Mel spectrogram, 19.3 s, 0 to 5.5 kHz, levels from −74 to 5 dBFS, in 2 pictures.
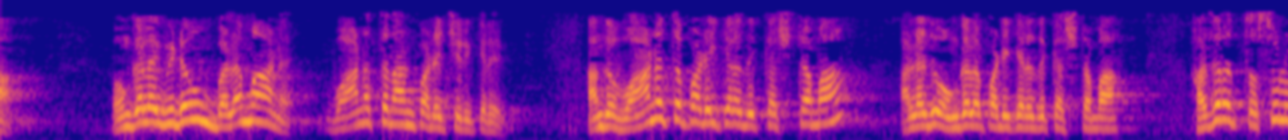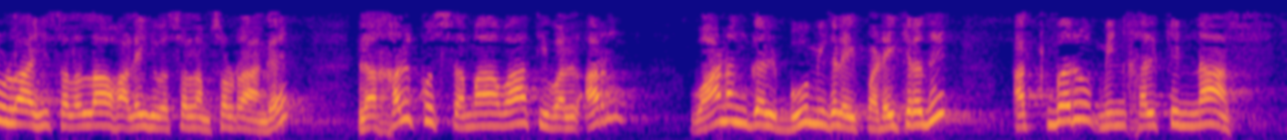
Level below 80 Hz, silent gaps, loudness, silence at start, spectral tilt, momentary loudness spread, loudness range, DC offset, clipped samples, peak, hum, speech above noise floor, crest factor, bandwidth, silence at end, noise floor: -64 dBFS; none; -19 LUFS; 0 s; -10.5 dB/octave; 9 LU; 2 LU; under 0.1%; under 0.1%; -4 dBFS; none; 37 dB; 16 dB; 4.5 kHz; 0.25 s; -55 dBFS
